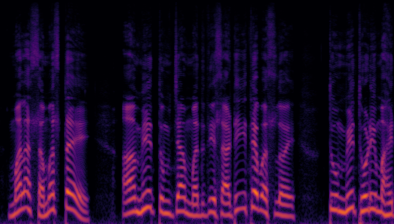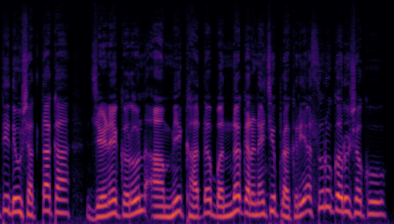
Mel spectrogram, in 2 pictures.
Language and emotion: Marathi, happy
